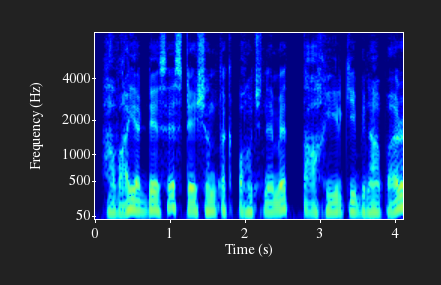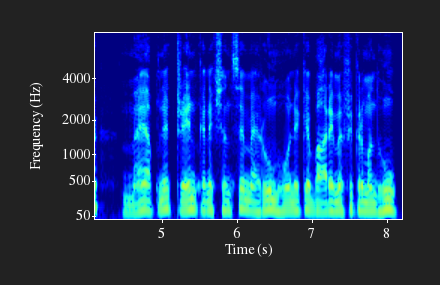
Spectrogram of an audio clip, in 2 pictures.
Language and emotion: Urdu, fearful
